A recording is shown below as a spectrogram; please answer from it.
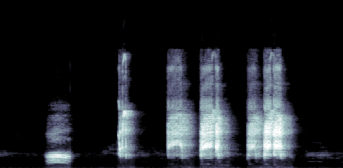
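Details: Black francolin from Sindh giving a call: a single lower, clearer note followed by four loud, harsh, rasping notes in quick succession, rising in intensity, with a clean quiet background.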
